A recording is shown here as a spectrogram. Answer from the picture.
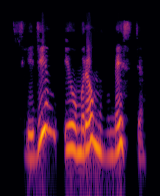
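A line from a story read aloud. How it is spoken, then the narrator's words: Loud laughter. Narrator (Russian): Лесса расхохоталась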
